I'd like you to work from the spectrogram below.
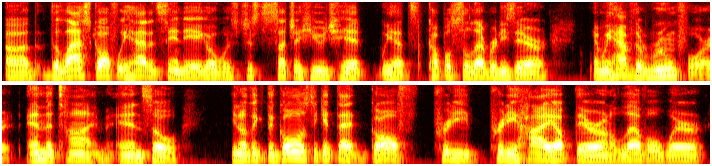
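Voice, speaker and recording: A man's voice: medium pitch, fairly even intonation, moderate pace, darkish tone. Middle-aged man rambling on a video call. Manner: rambling, repeats words, many fillers. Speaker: gaming association leader. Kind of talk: casual video-call interview. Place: home office. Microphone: video call webcam.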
